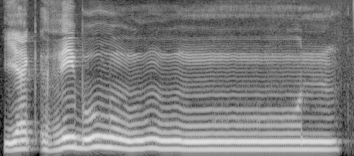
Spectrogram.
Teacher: یکذبون ادھر ذال ہے، ذال، یہ ذال کا مخرج یہ ہے کہ زبان کے سر اور اپنے اوپر جو دو دانت ہے اس کے سر سے، زبان کے سر اور اوپر دو دانتوں کے سر سے ذال کا مخرج ادا ہوتا ہے۔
